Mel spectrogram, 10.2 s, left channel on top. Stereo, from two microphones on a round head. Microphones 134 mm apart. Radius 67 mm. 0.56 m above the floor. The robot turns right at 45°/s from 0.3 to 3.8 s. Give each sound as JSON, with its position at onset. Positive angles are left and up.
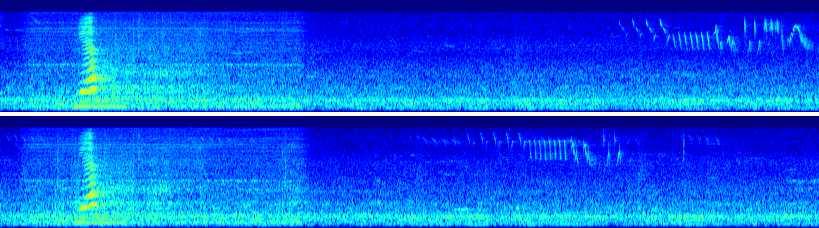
{"t": 0.9, "sound": "a child speaking", "side_deg": 15, "distance_m": 2.0}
